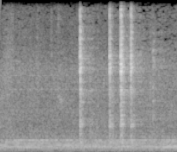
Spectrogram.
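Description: Men's barbershop harmony singing, holding a sustained chord. A few short, sharp clicks sound over it in the second half.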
